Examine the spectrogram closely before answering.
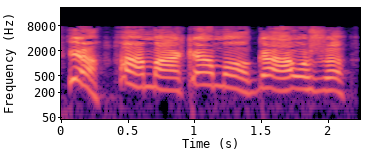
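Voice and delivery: high mock caller voice; teasing caller imitation. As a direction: tease with a put-on, high-pitched caller voice. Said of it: "You know I'm just teasing you".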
